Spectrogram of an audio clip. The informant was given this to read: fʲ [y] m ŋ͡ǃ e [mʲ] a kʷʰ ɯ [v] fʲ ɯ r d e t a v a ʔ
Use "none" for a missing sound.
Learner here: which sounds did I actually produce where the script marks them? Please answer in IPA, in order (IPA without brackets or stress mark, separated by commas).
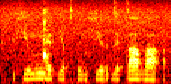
u, pʲ, v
